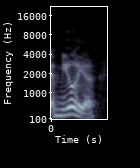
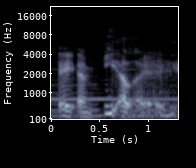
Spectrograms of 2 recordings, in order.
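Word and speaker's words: Amilia: even then it's like because the way i say i think i say like amelia said okay a-m-i-l-i-a when it's a-m-e-l-i-a it's it's a lot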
